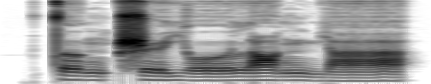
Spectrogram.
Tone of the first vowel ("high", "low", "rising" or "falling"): falling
